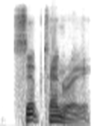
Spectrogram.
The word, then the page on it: septenary: British English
